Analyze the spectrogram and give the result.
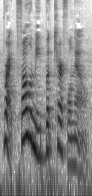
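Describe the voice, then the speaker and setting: A woman voicing a gruff but kindly giant male gamekeeper from a storybook, protective and cautious, with rustic, colloquial speech. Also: medium pitch, wildly swooping pitch, brisk, a little hiss or hum, poor audio. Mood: wary, urgent. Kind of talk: storybook character voice.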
